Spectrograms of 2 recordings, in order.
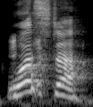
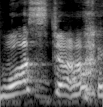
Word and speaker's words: Worcester: Wuster. It's Wuster. – Every city in Massachusetts, it's pronounced Wuster.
